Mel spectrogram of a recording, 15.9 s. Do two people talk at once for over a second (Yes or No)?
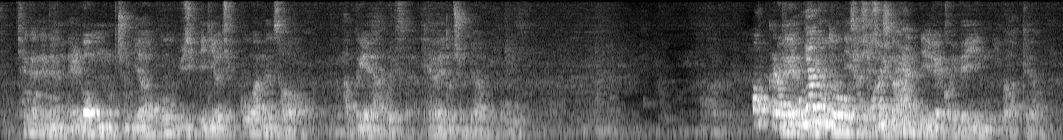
Yes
